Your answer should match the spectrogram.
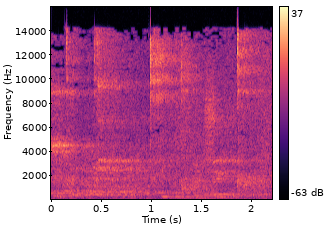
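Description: Table tennis ball clicking off paddles and table in a rally, about two hits a second, with a short bright ring after each hit in a large echoing hall.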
